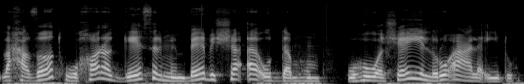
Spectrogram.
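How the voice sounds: Lively intonation in a natural reading voice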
